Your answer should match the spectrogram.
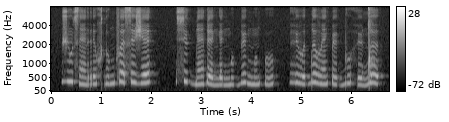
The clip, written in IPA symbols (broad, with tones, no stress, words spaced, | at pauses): ʒũ˥˧sɛ̃˨˩rɘ˨˦xʷ ɗu˨˦ŋfɜ˥˧sɘ˥˧ʒɛ˦˥ | sʏ˥˧ ɡ͡bɛ̃˨˦ɗɛ˨˩ŋɛ˨˩ ŋ͡mu˨˩ɡ͡bø˥˧ŋ͡mũ˨˦k͡pu˨˦ | ɦʏ˥˧βə˨˦ ɡ͡bə˥˧βɛ̃˨˦k͡pø˨˩ ɡ͡bu˦˥ hø˨˩ŋ͡ǃə˥˧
